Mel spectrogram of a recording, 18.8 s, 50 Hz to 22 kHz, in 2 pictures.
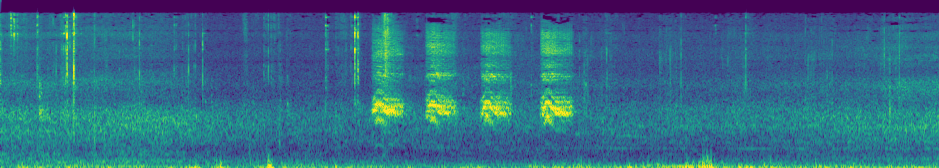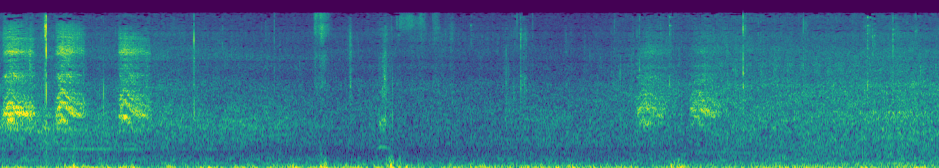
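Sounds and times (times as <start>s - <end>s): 
low rumble of wind: 0.0s - 18.7s
crow cawing: 3.7s - 5.8s, 9.4s - 11.0s, 15.8s - 16.7s.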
